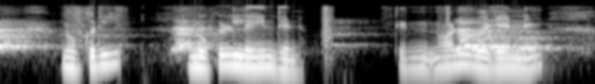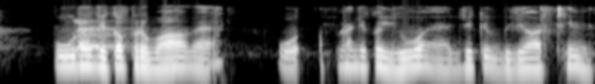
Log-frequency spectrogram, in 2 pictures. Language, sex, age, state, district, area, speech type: Dogri, male, 30-45, Jammu and Kashmir, Udhampur, urban, spontaneous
